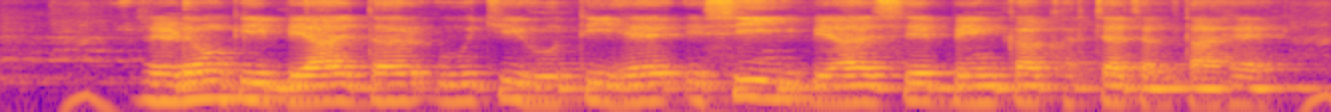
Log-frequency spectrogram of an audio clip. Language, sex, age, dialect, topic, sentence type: Hindi, male, 25-30, Kanauji Braj Bhasha, banking, statement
